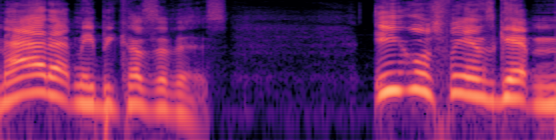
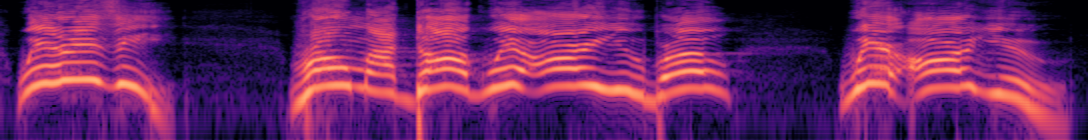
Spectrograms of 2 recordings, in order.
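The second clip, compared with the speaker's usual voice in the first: calling out; 8 semitones higher, slower than usual. Real, not acted. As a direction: shout for your buddy to show up. Calling out for a chat member.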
